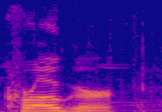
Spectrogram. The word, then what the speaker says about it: Kroger: that right or like Americans will add the letter s when they're saying something like we have this popular grocery store that's Nationwide called Kroger and people call it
